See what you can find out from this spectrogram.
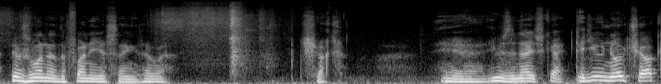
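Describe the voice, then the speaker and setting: Over noticeable background noise, a man with a fairly high voice speaks at a fairly slow pace with long, frequent pauses, ordinary pitch variation and very even loudness. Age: 90s. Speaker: interviewee sharing life stories. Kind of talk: casual chat.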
